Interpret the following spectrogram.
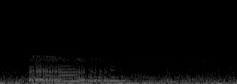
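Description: A man's drawn-out, hesitant "uh" lasting under a second, over faint room hum.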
